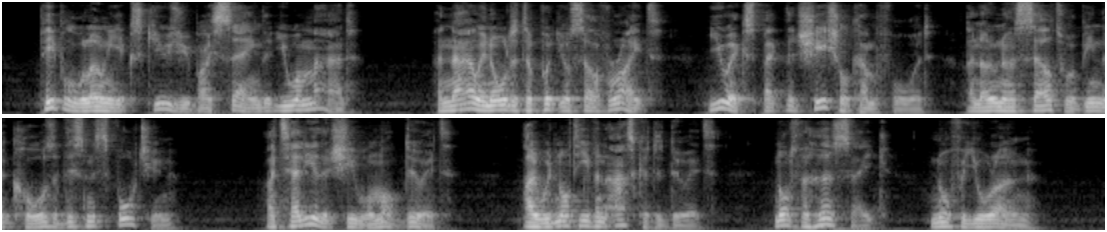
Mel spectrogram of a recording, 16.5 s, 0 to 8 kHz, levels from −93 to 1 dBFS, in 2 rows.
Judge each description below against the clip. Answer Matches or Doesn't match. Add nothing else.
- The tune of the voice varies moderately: Matches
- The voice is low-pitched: Matches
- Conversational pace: Doesn't match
